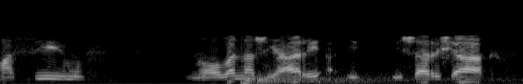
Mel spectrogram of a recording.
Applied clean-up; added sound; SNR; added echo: none; Fireworks; 16 dB; none.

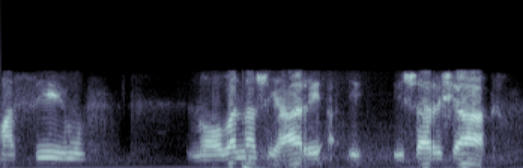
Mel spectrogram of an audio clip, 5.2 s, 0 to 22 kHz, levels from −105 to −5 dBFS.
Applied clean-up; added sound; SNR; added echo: neural separator model SepFormer DNS4.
